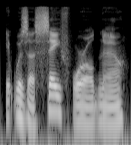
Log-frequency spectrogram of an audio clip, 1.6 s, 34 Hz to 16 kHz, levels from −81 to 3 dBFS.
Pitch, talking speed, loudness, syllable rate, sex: 100 Hz, 220 wpm, -18 LUFS, 4.8 syllables/s, male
